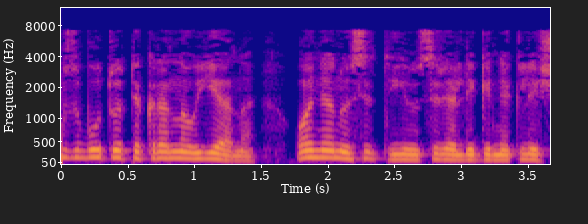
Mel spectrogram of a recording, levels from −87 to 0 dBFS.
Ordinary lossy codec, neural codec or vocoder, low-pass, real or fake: MP3, 32 kbps; none; 7.2 kHz; real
